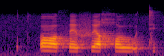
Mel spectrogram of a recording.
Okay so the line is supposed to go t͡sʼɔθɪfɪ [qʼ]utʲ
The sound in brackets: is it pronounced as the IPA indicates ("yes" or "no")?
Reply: no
